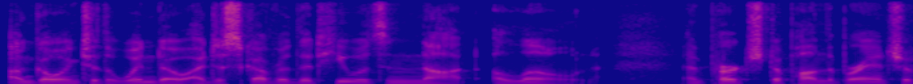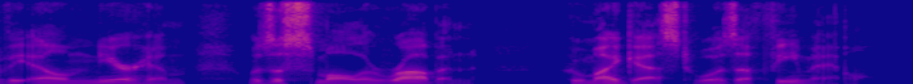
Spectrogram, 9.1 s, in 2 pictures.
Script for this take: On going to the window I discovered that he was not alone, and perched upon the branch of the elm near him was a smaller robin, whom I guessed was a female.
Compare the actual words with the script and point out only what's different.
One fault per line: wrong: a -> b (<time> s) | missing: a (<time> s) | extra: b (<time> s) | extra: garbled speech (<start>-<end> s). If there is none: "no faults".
no faults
